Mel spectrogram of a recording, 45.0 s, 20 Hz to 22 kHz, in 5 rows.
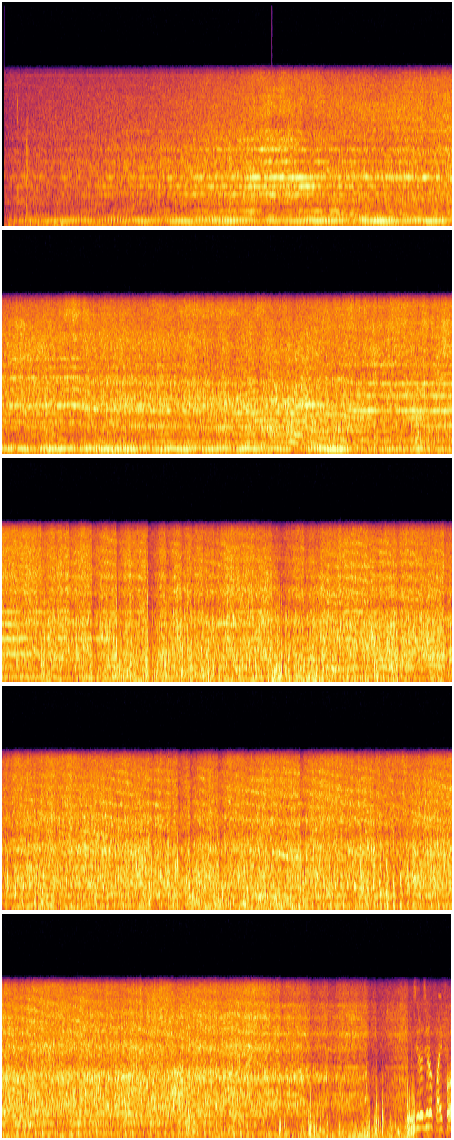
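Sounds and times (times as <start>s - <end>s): diesel locomotive engine: 0.0s - 44.9s
train wheels clattering over rails: 9.4s - 43.4s.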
